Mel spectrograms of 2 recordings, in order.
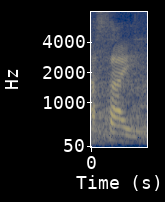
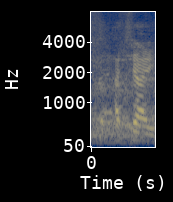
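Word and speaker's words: açaí: आया नहीं था तो यहाँ के पता चला असाई I used to read it as achai.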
